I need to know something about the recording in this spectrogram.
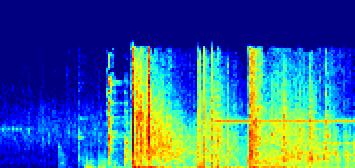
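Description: Gunfire rattles loudly in a quick burst.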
